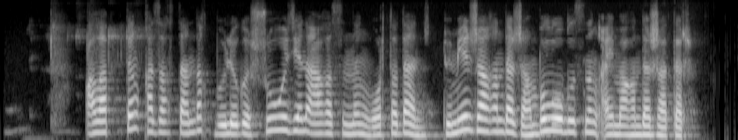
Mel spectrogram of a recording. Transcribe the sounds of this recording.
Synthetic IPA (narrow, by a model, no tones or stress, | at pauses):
ɑlˠɑp̚t̪əɴqʰɑzɑqst̪ɑnd̪əq̚bɵlɪɡʲɪʃuwɵze̞nɪɑʁəsənəɴwo̞ɾt̪ɑd̪ɑnt̪ʰɵme̞nʒɑʁənd̪ɑʒɑmbəlˠwo̞blˠəsənəɴʔɑ̰jmɑʁənd̪ɑʒɑt̪əɾ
